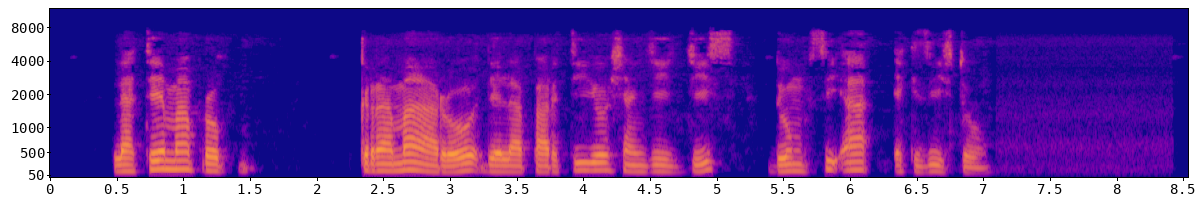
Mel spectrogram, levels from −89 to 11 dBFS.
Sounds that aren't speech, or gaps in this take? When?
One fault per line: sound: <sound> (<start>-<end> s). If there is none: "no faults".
no faults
